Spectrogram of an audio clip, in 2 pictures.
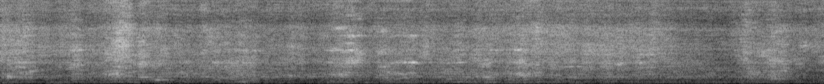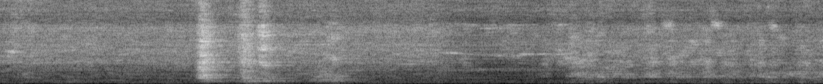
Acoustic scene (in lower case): kitchen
